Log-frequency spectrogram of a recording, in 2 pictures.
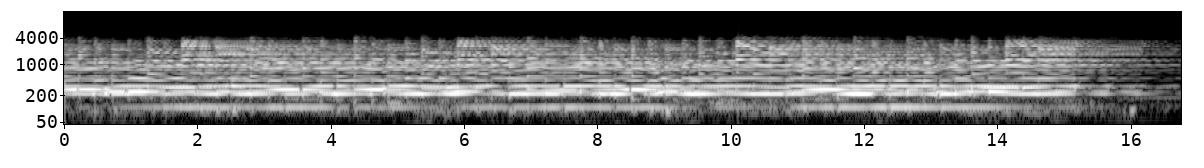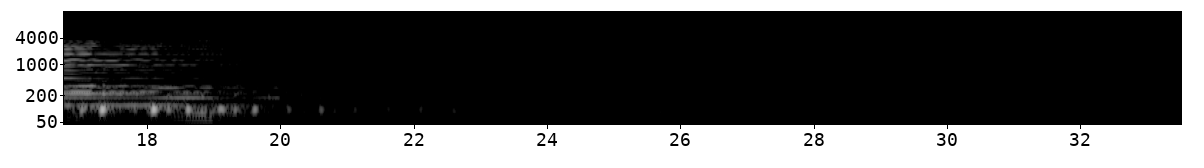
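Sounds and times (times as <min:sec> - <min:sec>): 
guitar: 0:00.0 - 0:21.4.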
